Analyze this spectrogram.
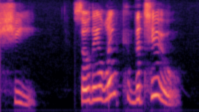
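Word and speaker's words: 死: let me explain that for is pronounced she and death is also pronounced she so they link the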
